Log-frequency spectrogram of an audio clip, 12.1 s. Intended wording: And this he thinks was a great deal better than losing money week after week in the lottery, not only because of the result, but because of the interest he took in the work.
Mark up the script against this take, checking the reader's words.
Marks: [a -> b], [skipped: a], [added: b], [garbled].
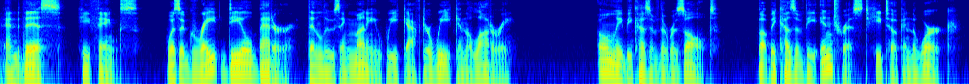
And this he thinks was a great deal better than losing money week after week in the lottery, [skipped: not] only because of the result, but because of the interest he took in the work.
